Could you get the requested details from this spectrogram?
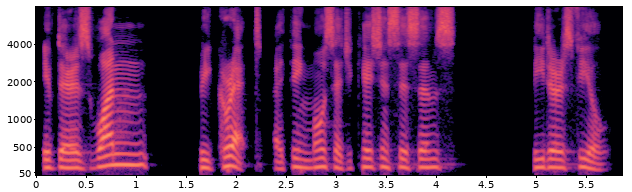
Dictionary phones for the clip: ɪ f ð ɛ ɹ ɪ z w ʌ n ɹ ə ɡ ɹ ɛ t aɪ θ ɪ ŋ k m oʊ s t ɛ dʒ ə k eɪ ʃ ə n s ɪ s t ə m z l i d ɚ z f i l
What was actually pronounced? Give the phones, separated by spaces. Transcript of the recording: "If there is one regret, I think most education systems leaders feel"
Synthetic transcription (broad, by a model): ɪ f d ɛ ɹ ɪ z w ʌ n ɹ ə ɡ ɹ ɛ t aɪ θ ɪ ŋ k m oʊ s t ɛ dʒ ə k eɪ ʃ ə n s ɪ s t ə m s l i d ɚ s f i l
